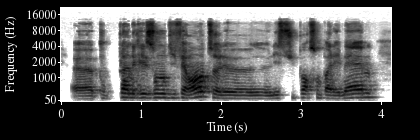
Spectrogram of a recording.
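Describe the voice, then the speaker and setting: A fairly high male voice with ordinary pitch variation, delivered at a moderate pace. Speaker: graphic design trainer. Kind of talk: lecture. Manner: loud; hesitant.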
